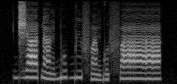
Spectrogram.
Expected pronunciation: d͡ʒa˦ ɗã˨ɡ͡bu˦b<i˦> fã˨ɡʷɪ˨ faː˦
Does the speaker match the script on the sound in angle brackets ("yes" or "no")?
yes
